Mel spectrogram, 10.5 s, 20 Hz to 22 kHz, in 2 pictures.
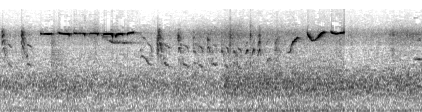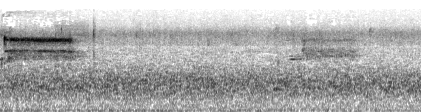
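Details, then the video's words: Ruby-crowned kinglet on northbound spring migration, singing and preening in Brookbanks Ravine, Toronto, Canada, 17 April 2020: thin high whistled notes and short twittering phrases in the first four seconds, then faint high notes over steady low background rumble. "Ruby-crowned Kinglet Singing in Toronto"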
